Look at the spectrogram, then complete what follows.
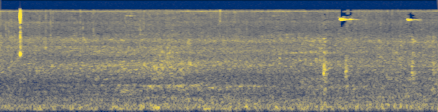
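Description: Steady low rumble of motor vehicles, engine and road noise, with no speech over it.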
